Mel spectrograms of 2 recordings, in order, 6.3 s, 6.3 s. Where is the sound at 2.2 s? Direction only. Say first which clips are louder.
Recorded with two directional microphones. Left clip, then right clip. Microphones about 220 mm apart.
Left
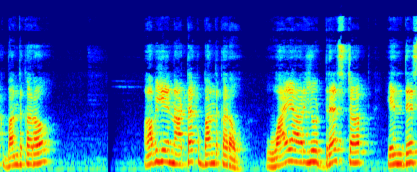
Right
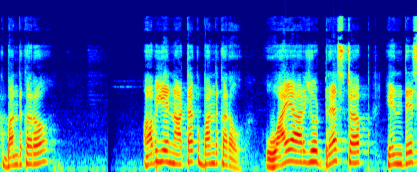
Right 2 dB; 40° right (ahead or behind).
